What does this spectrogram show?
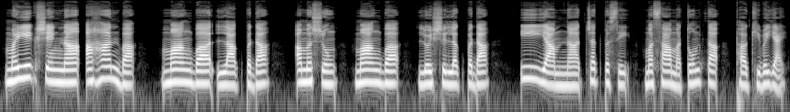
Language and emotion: Manipuri, neutral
